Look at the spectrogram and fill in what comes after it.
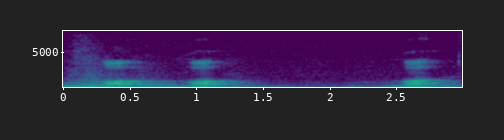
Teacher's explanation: Kemudian yang berikutnya huruf dha. Huruf dha ini makhrajnya ada di ujung lidah bertemu dengan ujung gigi seri.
